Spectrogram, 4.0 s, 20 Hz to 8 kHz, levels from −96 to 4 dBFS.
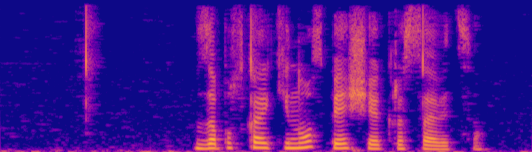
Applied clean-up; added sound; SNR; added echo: classical method Wiener filter.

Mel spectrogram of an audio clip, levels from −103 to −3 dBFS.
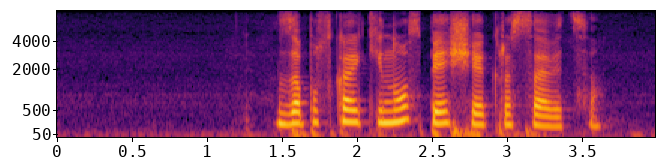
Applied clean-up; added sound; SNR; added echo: none; none; none; none.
